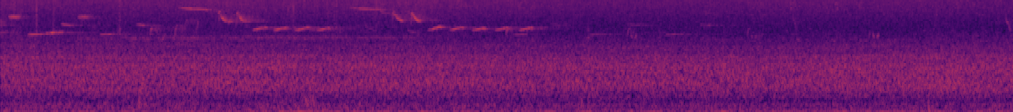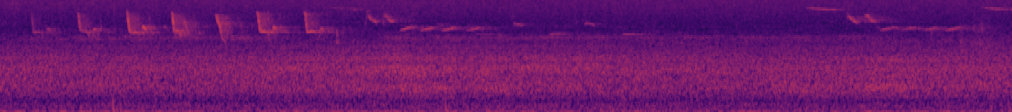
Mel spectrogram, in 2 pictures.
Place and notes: From the edge of the bridge the traffic, trains and planes completely dominate the soundscape. However you are standing the same height as the tree tops. Birds singing or calling can be quite close and clear to hear. On this track is a chiffchaff and more distant goldfinches and great tits. The thumping sounds is wind ruffling the microphones.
